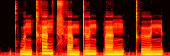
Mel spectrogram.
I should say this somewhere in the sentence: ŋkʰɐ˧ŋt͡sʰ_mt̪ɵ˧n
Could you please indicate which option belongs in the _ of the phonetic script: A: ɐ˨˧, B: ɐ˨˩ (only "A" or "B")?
B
